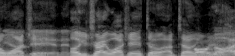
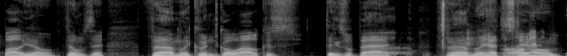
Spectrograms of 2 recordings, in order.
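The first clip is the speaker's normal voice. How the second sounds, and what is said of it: Imitates another person's voice. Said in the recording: “That's the best Vin Diesel accent I've ever heard in my life.”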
